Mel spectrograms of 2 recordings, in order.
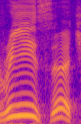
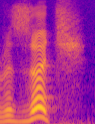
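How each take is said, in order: First: The stress is on the first syllable. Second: The stress is on the second syllable. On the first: It is a noun. "A research, it is a research" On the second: It is a verb. "you're searching on search"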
